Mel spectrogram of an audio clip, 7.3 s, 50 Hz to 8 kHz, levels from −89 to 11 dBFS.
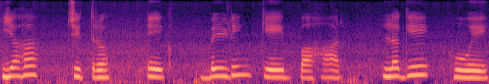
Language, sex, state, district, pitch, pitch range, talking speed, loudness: Hindi, female, Madhya Pradesh, Dhar, 235 Hz, 215-255 Hz, 65 wpm, -13 LUFS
